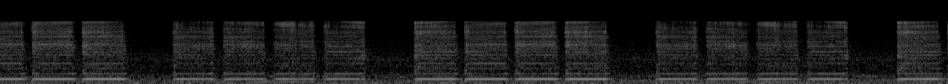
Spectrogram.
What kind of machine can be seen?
slide rail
